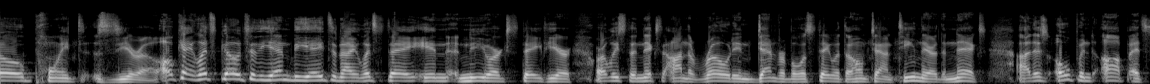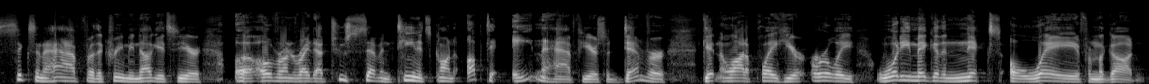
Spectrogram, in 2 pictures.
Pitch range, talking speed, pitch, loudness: 135-170 Hz, 205 wpm, 155 Hz, -22 LUFS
